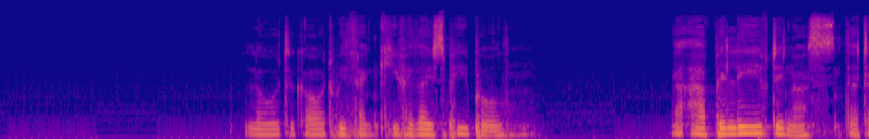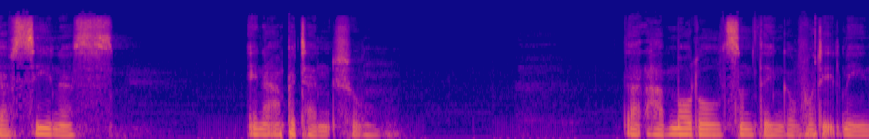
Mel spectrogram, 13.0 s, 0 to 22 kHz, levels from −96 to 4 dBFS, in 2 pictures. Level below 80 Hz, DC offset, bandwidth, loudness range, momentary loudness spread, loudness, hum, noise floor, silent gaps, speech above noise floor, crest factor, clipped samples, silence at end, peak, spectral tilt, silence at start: -68 dBFS; under 0.1%; 14.5 kHz; 8 LU; 14 LU; -35 LUFS; none; -74 dBFS; none; 39 dB; 20 dB; under 0.1%; 0 s; -18 dBFS; -5 dB/octave; 1.85 s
